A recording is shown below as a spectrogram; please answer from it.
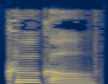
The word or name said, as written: coucal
